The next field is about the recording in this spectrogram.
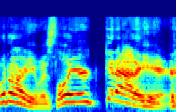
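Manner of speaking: rapid-fire, very loud, very high, shrill. Quoting a funny movie character's line, fast J. Jonah line delivery. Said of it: "Just like that fast".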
